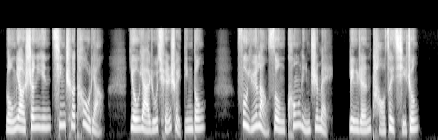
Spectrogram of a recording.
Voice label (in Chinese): 抑扬顿挫女; 中、英; longmiao v2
